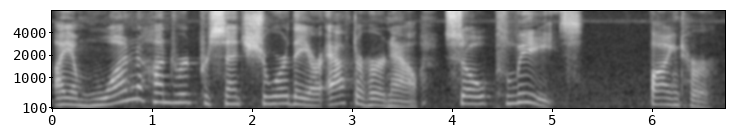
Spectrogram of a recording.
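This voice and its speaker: A woman's voice: medium pitch, lively intonation, slow pace. An actress playing a tough, blunt American record label boss and worried mother, middle-aged, in an audio drama. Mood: worried, urgent.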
